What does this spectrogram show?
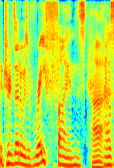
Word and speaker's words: Ralph Fiennes: It's actually pronounced Rafe.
